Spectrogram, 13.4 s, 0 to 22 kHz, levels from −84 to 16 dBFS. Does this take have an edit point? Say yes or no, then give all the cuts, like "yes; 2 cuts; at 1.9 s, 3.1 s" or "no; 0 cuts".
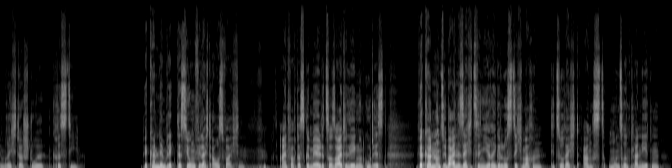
no; 0 cuts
